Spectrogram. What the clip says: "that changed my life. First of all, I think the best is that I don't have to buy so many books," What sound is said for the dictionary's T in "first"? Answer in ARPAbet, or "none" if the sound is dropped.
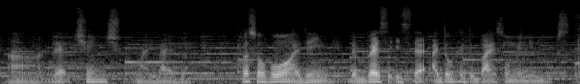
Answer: none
